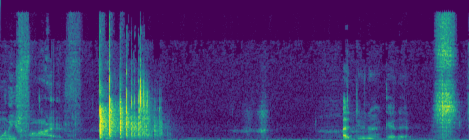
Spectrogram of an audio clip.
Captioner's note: die rolls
